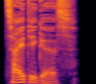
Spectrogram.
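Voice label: "zeitiges", German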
